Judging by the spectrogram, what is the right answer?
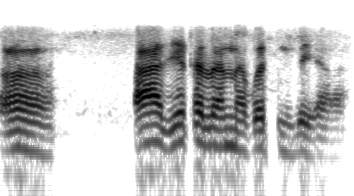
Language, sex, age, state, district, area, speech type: Gujarati, male, 18-30, Gujarat, Anand, rural, conversation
